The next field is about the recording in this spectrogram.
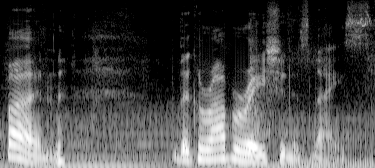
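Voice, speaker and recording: A woman's voice: deep voice, big pitch swings, measured pace, over music, rough recording. Lady as a haughty tower wizard, dry n teasing, very formal wording, lots of lilt, fantasy audio drama. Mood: amused, dry. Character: wry, haughty, composed female wizard who owns a tower.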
